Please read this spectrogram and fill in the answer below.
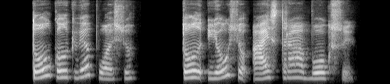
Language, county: Lithuanian, Vilnius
